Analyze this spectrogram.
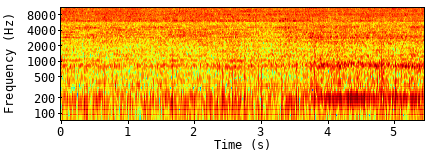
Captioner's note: machine sawing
